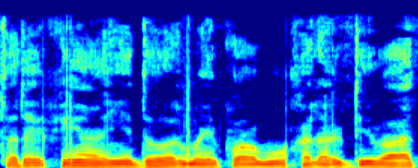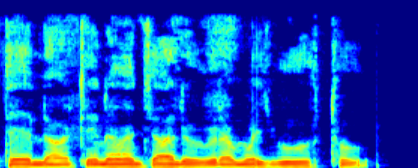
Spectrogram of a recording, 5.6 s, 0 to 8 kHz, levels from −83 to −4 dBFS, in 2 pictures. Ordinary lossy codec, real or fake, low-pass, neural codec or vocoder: MP3, 64 kbps; fake; 7.2 kHz; codec, 16 kHz, 8 kbps, FreqCodec, larger model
